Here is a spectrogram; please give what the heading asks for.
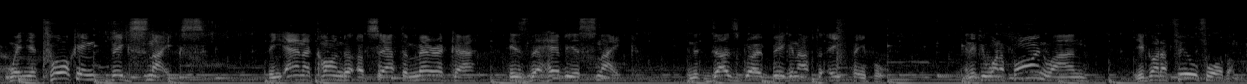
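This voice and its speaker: High-pitched Australian man presenting wildlife. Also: normal speed, loud music behind the voice. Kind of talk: informal presenting to camera while handling snakes.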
